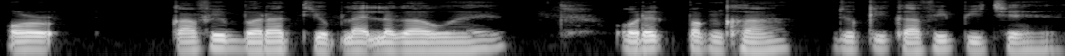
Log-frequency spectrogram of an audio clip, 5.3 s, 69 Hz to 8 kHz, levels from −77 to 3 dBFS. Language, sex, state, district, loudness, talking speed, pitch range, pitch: Hindi, male, Arunachal Pradesh, Lower Dibang Valley, -17 LUFS, 170 wpm, 115-125 Hz, 120 Hz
